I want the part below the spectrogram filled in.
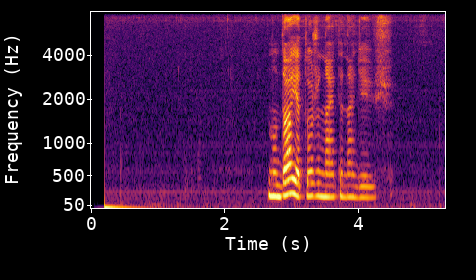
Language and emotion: Russian, neutral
